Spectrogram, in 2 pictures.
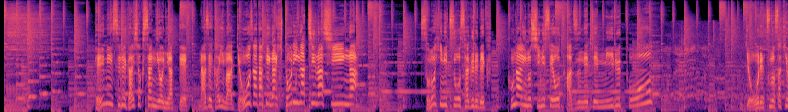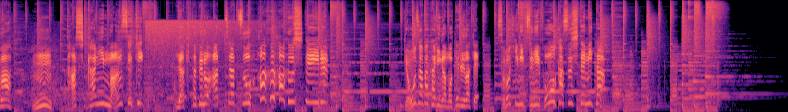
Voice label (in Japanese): voice sample ニュース取材風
